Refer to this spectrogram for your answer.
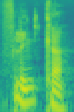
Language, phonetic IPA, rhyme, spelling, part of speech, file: German, [ˈflɪŋkɐ], -ɪŋkɐ, flinker, adjective, De-flinker.ogg
- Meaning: inflection of flink: 1. strong/mixed nominative masculine singular 2. strong genitive/dative feminine singular 3. strong genitive plural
